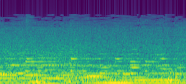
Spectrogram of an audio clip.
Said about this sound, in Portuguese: Impossível não se emocionar diante da cachoeira.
